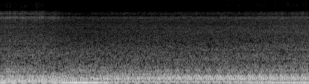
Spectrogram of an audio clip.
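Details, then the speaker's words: 2019 Ford Coyote V8 with 10-speed after replacing wiped-out exhaust camshaft lobe, rocker arm and oil pump gears, first start with oil pressure, warming up; steady smooth low idle rumble, previous consistent knock gone, normal idle. "It was good, so I'm not hearing that consistent knock I was hearing before. That's good."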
